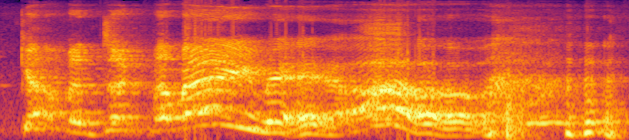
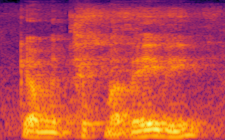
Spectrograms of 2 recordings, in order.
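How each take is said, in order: First: It is said in an altered character voice. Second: It is said in a plain voice.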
